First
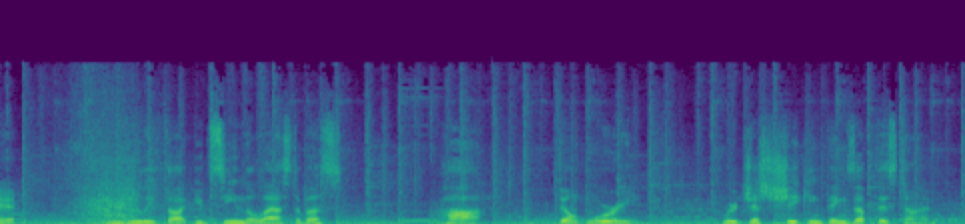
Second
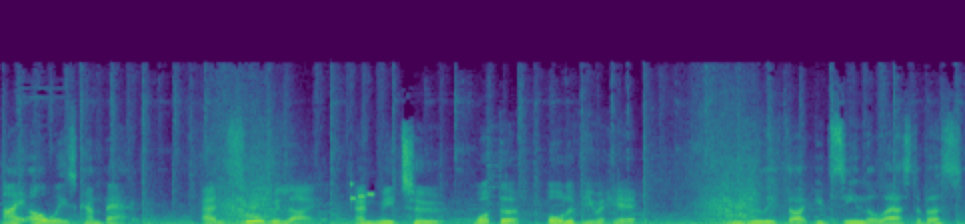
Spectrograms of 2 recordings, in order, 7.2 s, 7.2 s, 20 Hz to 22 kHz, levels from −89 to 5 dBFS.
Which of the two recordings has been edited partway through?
second; 1 cut; at 3.4 s

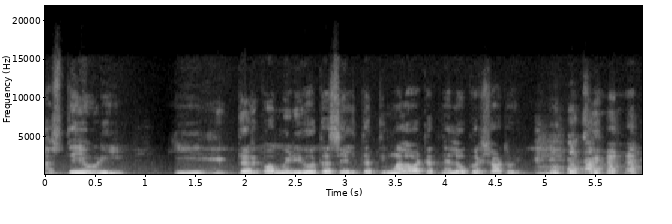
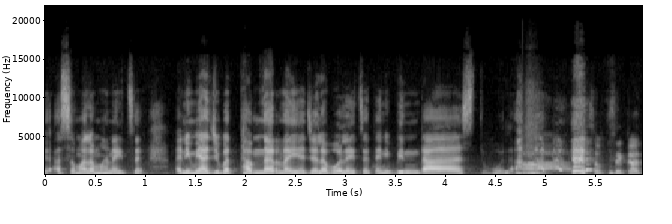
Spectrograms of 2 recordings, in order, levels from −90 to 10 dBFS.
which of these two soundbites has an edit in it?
second; 1 cut; at 4.7 s

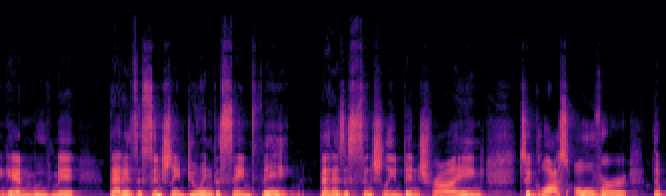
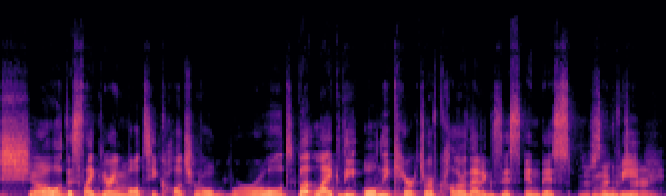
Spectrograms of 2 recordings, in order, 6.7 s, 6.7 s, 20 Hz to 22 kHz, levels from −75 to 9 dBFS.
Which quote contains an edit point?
second; 1 cut; at 2.9 s

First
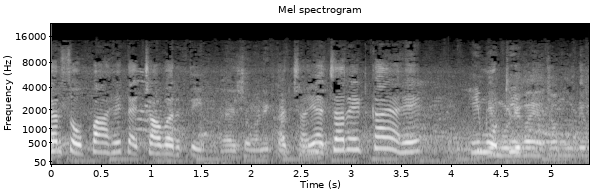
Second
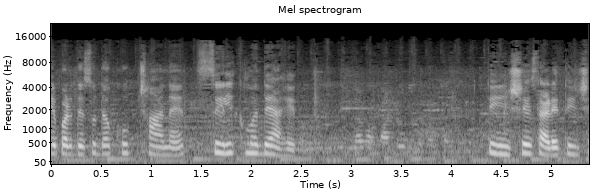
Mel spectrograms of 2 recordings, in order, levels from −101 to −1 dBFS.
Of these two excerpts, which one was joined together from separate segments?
first; 1 cut; at 3.9 s

